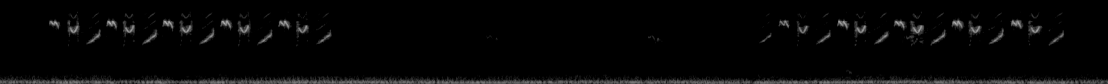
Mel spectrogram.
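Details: Loud, bold Cinereous tit song given to stir a rival into singing along, 'wucit wucit': two bouts of rapid, high, repeated three-note whistled phrases separated by a few seconds of low rumbling background.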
